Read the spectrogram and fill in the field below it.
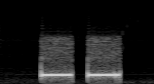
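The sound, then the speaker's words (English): Two steady electronic ringback tones of an outgoing phone call that goes unanswered, each lasting about half a second with a short gap between, loud and clear with no voices. “pick your fucking phone up”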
